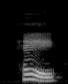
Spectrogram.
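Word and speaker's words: ה: letter of the illustration another letter hey pronounced hey is the Divine daughter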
